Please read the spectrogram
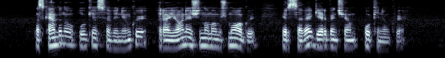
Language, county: Lithuanian, Tauragė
